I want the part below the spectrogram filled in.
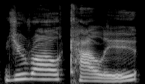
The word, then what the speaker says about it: Uralkali: Uracali. Let's just call it that. Uracali. – You said it's so like Southern American. Uracali. Uralkali. Yeah, the Russian petrochemical giant.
